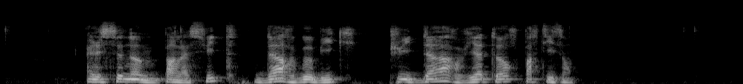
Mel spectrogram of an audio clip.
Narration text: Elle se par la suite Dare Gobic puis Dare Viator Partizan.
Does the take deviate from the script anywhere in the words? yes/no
yes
